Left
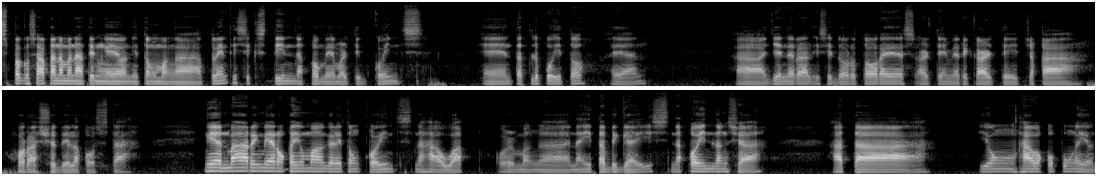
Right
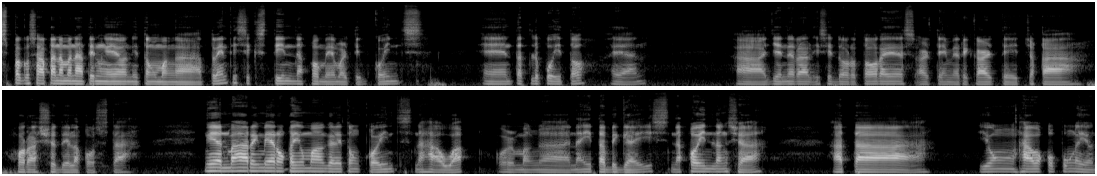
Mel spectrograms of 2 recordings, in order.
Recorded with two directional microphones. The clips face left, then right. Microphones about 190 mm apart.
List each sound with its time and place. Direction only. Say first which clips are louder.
0.0 s speech: left 3 dB; 50° left (ahead or behind)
